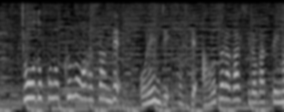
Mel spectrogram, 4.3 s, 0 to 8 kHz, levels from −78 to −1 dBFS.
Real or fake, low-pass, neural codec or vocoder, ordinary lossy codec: real; 7.2 kHz; none; none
